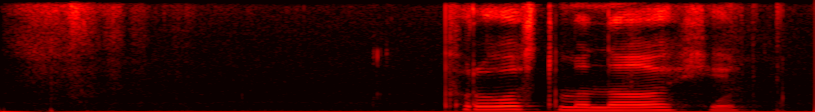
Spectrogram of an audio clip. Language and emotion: Russian, sad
